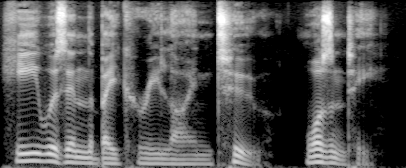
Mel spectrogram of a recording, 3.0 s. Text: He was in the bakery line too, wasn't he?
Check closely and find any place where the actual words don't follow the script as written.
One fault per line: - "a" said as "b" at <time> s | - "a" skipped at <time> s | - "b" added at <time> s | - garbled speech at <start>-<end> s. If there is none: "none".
none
